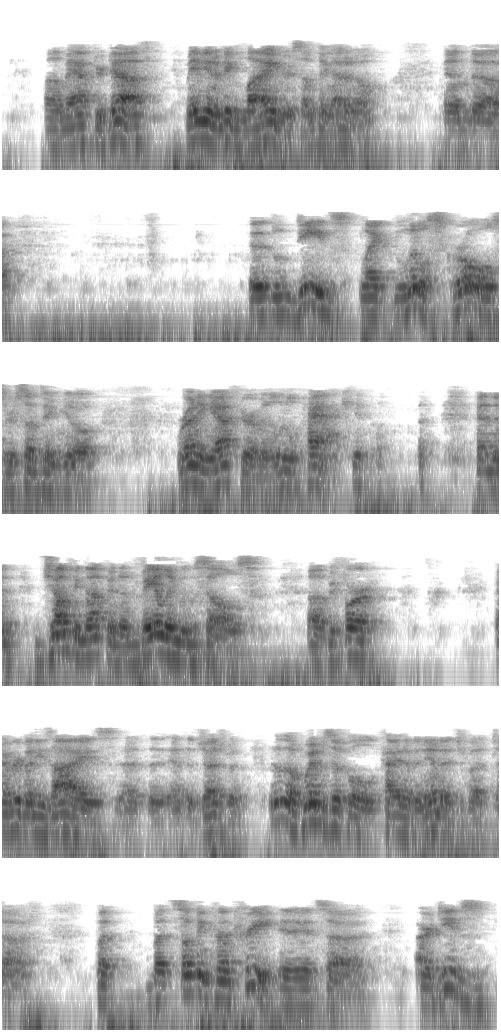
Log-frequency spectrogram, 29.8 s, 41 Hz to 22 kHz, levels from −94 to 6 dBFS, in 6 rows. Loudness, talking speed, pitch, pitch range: -26 LUFS, 140 wpm, 100 Hz, 75-120 Hz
